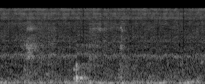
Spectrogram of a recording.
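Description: Steady low hiss with a few faint, soft handling sounds as hands fumble with a phone and paper.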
